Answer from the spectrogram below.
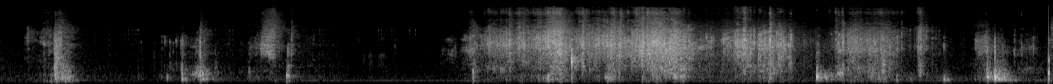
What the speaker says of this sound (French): Je viens de recevoir ce colis Typologie et je vais l'ouvrir avec vous.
